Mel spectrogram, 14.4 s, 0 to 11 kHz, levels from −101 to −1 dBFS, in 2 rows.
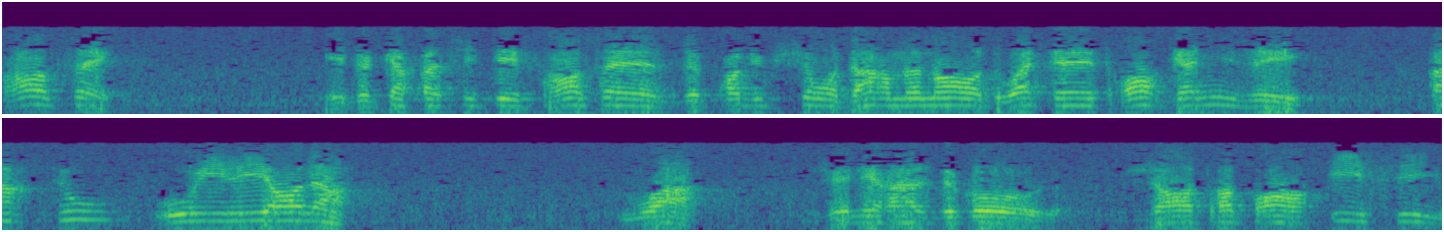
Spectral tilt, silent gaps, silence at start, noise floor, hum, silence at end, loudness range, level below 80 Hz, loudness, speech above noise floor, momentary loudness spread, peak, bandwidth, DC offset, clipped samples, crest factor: -9.5 dB/octave; none; 0 s; -52 dBFS; none; 0 s; 3 LU; -52 dBFS; -24 LUFS; 28 dB; 13 LU; -6 dBFS; 5.8 kHz; under 0.1%; under 0.1%; 18 dB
